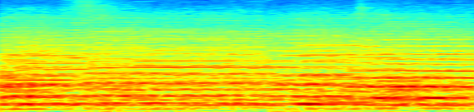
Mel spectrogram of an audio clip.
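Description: Student string orchestra of violins and cellos playing long sustained chords, with a change of chord about one and a half seconds in.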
